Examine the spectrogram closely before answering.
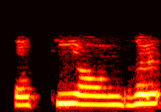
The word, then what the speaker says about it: éteindre: Okay, not quite to the two of you, is éteindre, éteindre. Okay, that's that sound. Éteindre les lumières, to switch off the lights. Okay, éteindre. Okay, that's a bit like when we had pleinement. Okay, it's the same sound, plein, éteint.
